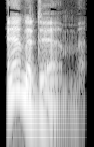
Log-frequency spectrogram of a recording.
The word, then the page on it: anadem: British English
